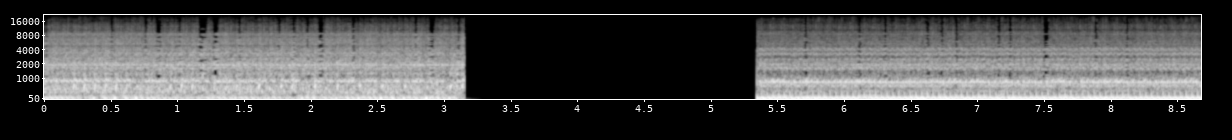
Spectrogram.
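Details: BMW F800 GS idling with old, worn standard spark plugs: a lumpy chugging pulse about four beats a second with a silent gap, plus knocking. Rough running and misfire, fixed with NGK Iridium plugs.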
